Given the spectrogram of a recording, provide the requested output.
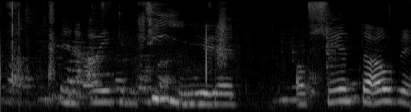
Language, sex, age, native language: Icelandic, female, 8, Icelandic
